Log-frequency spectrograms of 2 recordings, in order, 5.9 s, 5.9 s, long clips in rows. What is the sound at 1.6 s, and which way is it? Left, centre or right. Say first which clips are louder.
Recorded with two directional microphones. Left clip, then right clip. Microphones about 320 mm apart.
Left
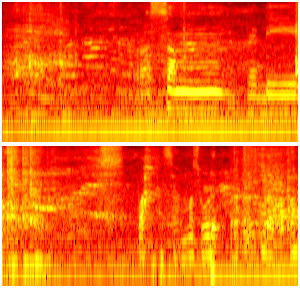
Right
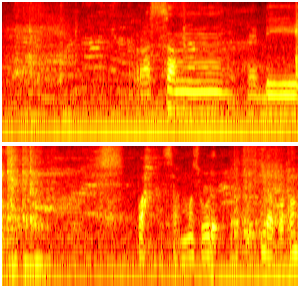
Speech: right 1 dB; centre.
